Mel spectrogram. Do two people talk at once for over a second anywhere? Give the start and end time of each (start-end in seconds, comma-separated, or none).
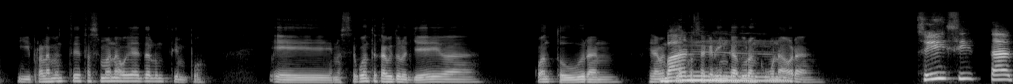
6.7-8.0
